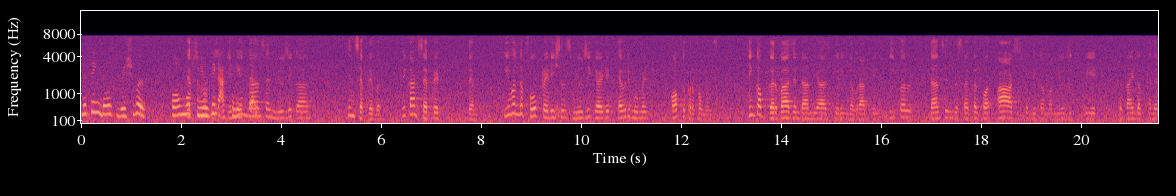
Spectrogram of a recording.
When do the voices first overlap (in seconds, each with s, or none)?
2.1 s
